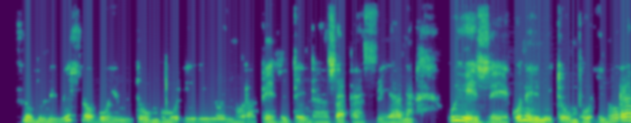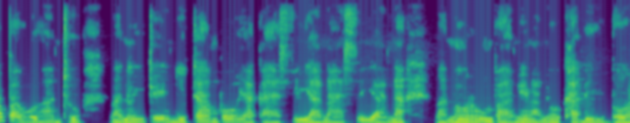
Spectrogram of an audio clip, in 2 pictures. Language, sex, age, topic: Ndau, female, 36-49, health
